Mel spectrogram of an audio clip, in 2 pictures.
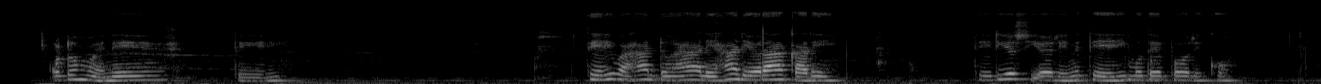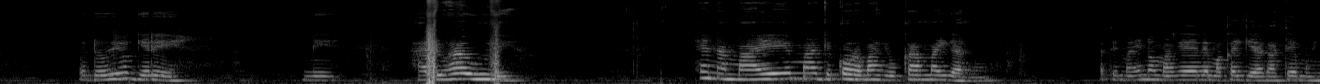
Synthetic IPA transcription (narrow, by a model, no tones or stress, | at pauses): odomwɛne | teɾi | teɾiwaɦadohaneɦaɾeɔɾakaɾe | teɾiosiɔɾeneteɾimoðɛbɔɾekɔ | odoðeɔɡeɾe | ne | hadohauɾe | hɛnamaemaɡekɔɾɔmaɣeokamaiɣanu | atemaenɔmaɣɛɾɛmakaiɡeɾaɣatɛmwin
